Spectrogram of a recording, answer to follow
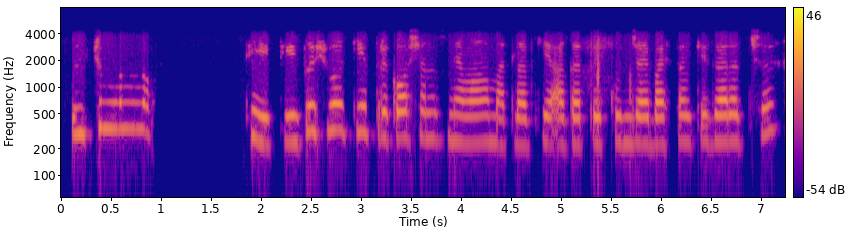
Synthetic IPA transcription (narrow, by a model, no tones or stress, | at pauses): ut͡ʃʰun | ʈʰiːk̚ʈʰikt̪oʃʋəkepɾikɔːʃənsnɐʋãmɐt̪ləbkiɐɡəɾt̪ekund͡ʒajbast̪ɐwkeɡɐɾət̪̚t͡ʃʰɐ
